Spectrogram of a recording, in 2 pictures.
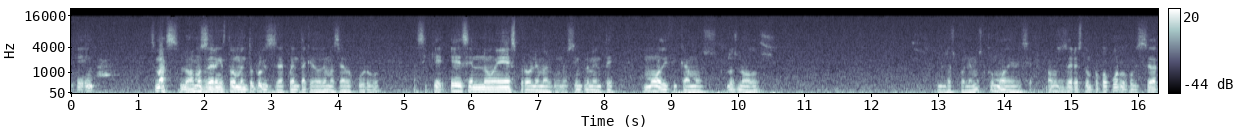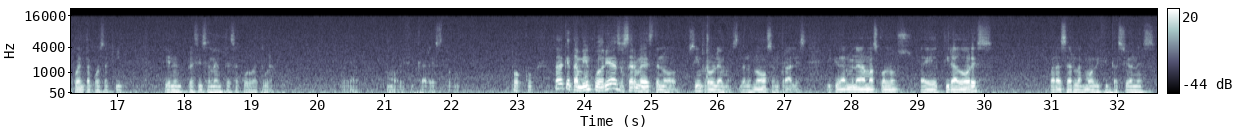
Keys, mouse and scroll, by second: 1.1 click, 3.3 click, 5.0-6.2 drag, 6.8 click, 8.3-9.9 drag, 10.5-11.7 drag, 13.9-15.4 drag, 17.5-19.3 drag, 20.1 click, 21.4-23.3 drag, 23.6 click, 24.6 Delete, 25.5 click, 25.9 Delete, 30.9-32.5 drag.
